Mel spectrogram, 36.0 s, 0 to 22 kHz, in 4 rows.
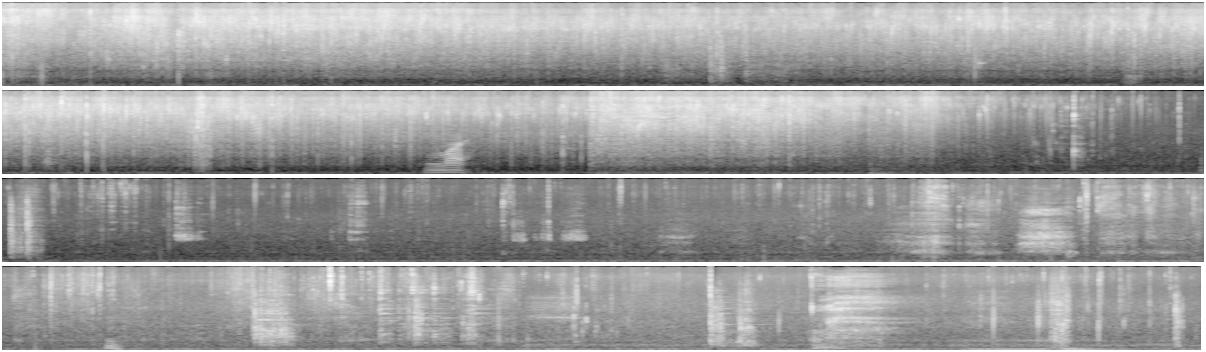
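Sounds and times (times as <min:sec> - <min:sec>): meat sizzling on griddle: 0:00.0 - 0:19.7, 0:23.7 - 0:36.0.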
